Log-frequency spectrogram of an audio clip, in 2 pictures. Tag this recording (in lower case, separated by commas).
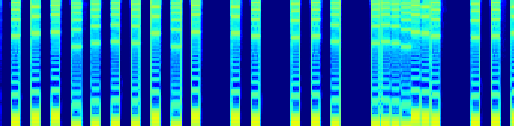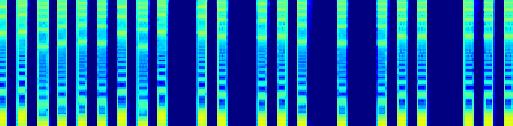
video game music, music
